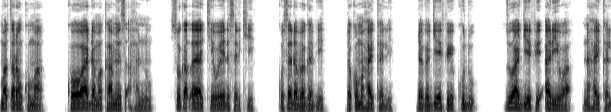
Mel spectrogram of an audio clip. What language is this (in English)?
Hausa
